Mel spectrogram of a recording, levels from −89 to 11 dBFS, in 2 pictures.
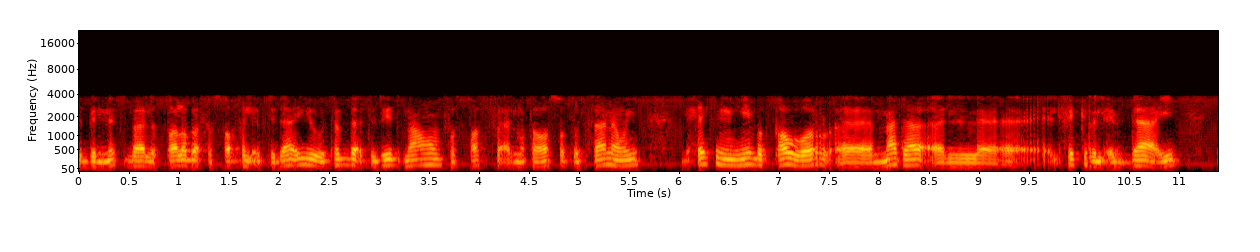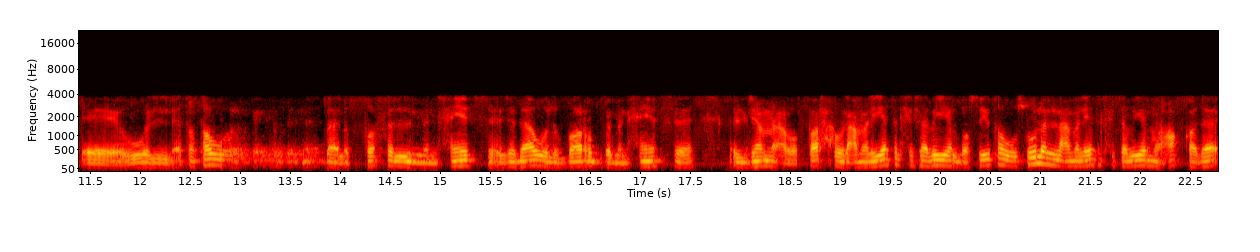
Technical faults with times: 0.00-22.78 mains buzz
0.00-22.78 G.729 codec

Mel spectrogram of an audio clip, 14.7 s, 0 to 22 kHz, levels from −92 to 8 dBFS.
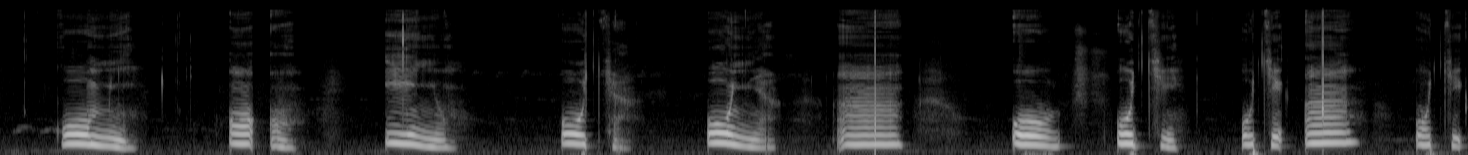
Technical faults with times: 4.03 electrical switching spike
8.75 electrical switching spike
13.22 electrical switching spike

